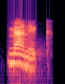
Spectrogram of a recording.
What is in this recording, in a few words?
"manic", Indian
